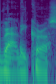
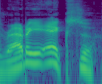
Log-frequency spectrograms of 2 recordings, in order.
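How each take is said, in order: First: The last word is said as the word cross. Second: The last word is said as the letter ex. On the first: This is another possible reading of the name. "it could be Rally Cross as well" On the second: This is the original Japanese reading of the name. "the actual original Japanese pronunciation of Rally X is"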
